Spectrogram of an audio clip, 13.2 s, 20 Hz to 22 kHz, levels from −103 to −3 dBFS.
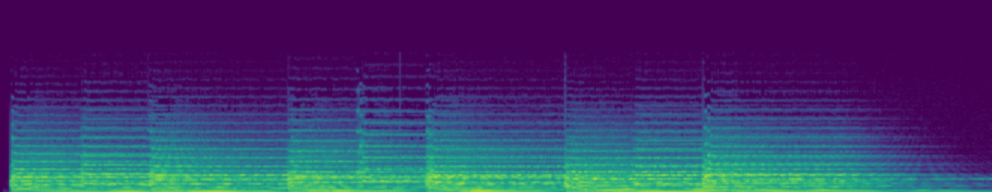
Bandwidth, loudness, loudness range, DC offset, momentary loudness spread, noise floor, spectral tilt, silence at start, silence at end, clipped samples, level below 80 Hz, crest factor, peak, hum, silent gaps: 9.8 kHz; -18 LUFS; 3 LU; under 0.1%; 7 LU; -43 dBFS; -5.5 dB/octave; 0.1 s; 0.15 s; under 0.1%; -38 dBFS; 16 dB; -4 dBFS; none; none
